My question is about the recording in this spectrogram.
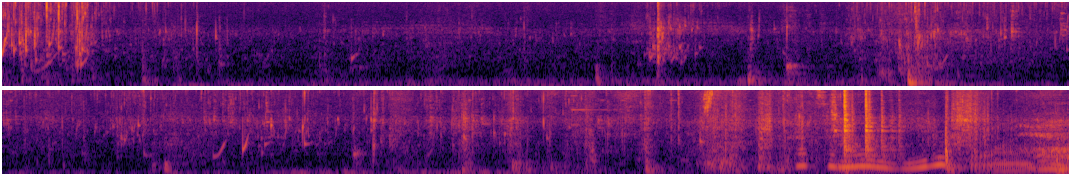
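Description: Small water splashes and scattered light knocks as a landing net is dipped into the river and a fish is netted and lifted against the side of a boat, with one sharper knock about four and a half seconds in. A voice comes in near the end.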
